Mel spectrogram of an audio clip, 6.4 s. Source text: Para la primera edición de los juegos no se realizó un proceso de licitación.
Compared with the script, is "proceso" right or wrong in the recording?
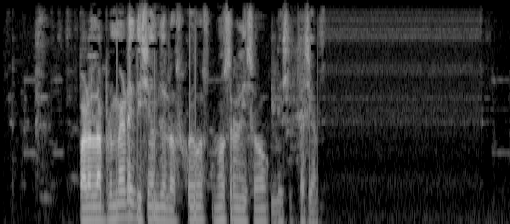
wrong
